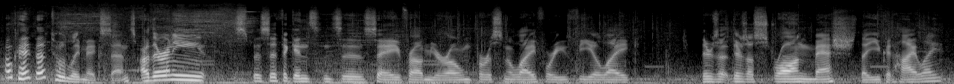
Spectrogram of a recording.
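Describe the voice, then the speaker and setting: A man's voice: medium pitch, normal speed, darkish tone. A man hosting a casual interview while playing a video game. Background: video game audio, faint music.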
